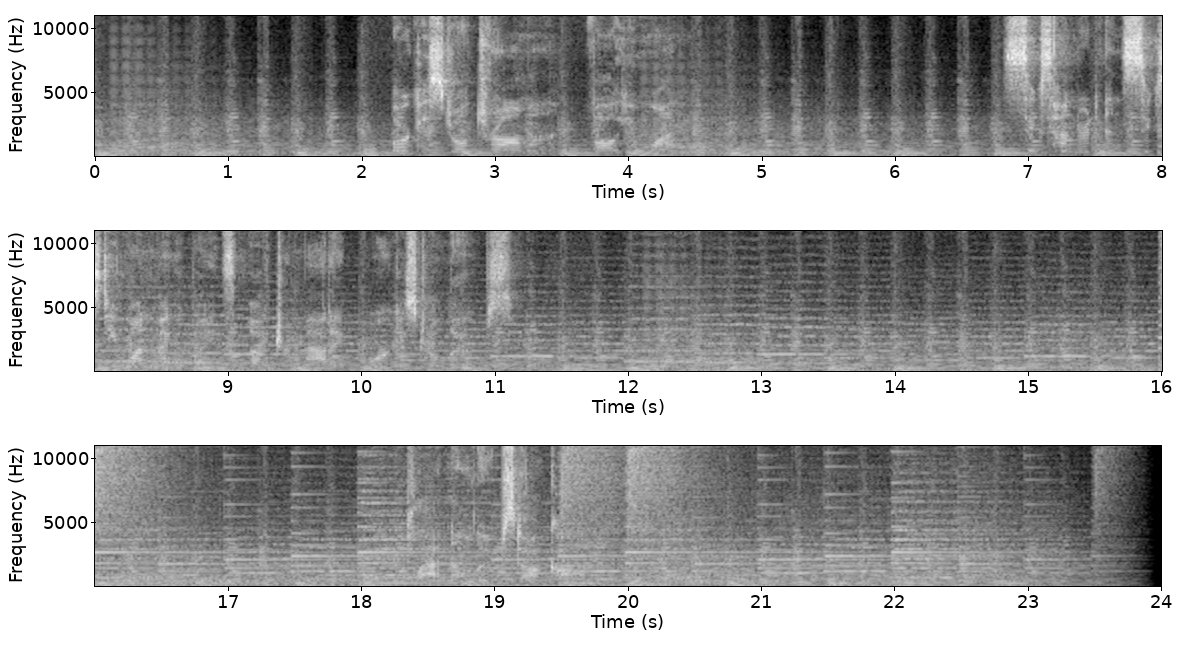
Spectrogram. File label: VO ducking example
